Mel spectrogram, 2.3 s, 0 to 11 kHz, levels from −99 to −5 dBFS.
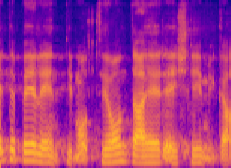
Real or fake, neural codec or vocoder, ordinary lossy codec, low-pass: fake; vocoder, 22.05 kHz, 80 mel bands, HiFi-GAN; none; none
